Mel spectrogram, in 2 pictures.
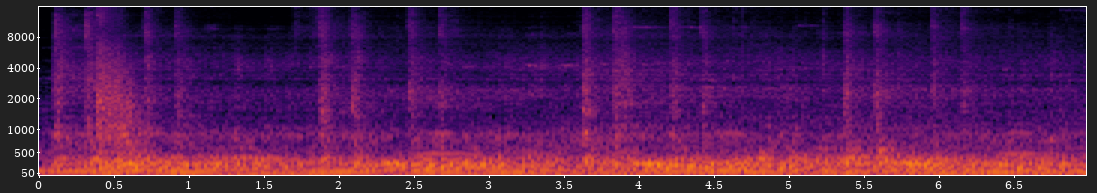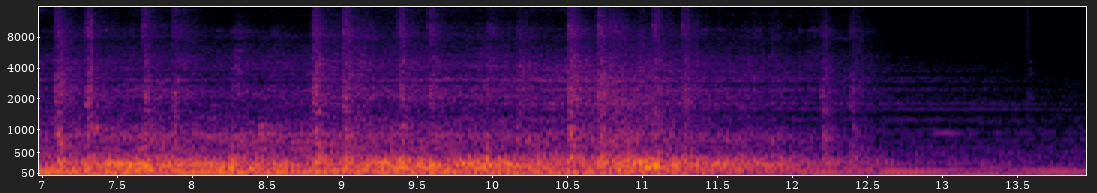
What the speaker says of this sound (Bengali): ট্রেনের শব্দ ধীরে ধীরে জোরে শোনা যাচ্ছে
